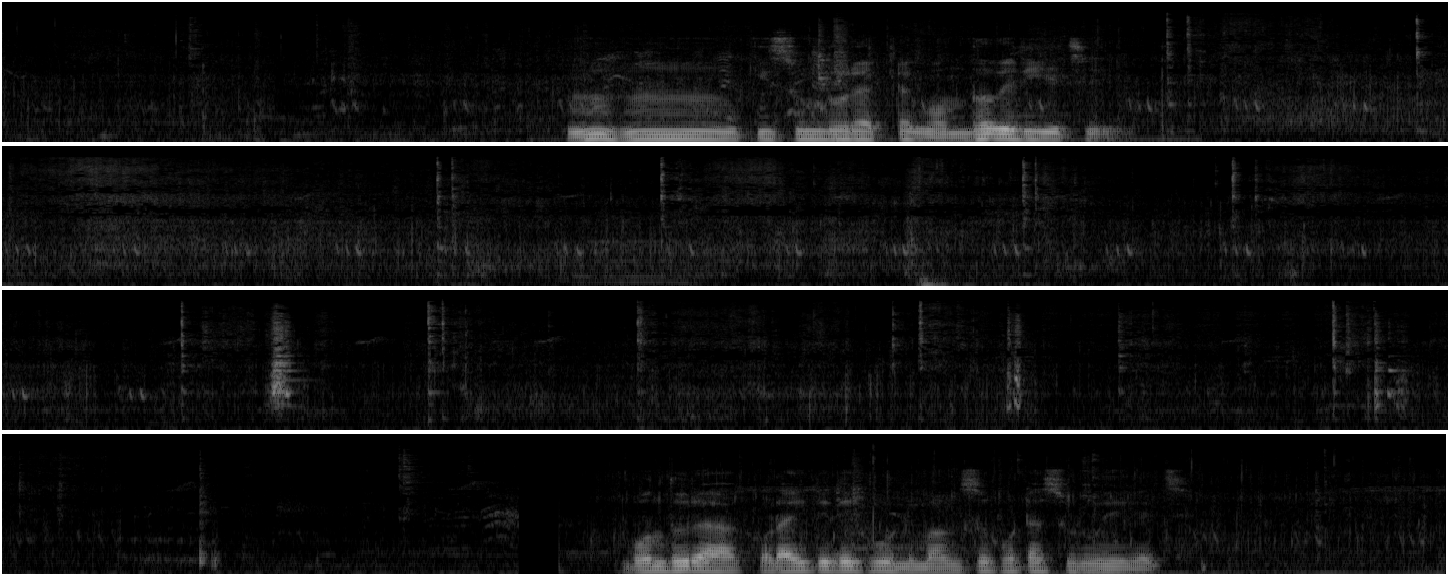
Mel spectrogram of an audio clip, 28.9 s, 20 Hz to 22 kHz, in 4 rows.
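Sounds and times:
curry sizzling: 0.0s - 28.9s
metal spatula scraping a pan: 3.6s - 14.4s, 15.2s - 22.6s.

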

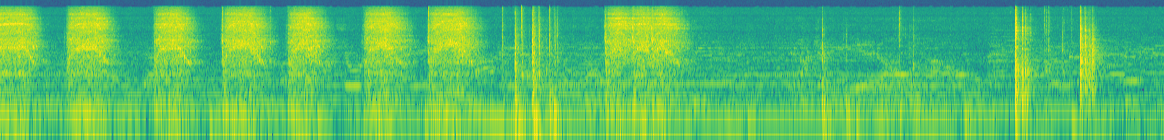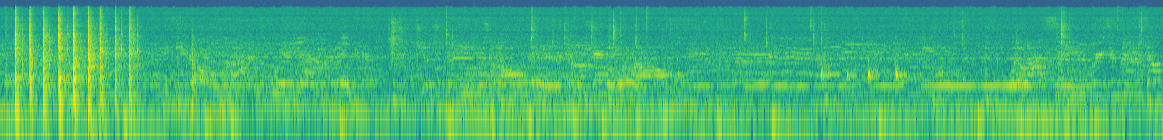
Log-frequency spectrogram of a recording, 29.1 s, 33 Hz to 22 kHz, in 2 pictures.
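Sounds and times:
electric food chopper whirring: 0.0s - 1.4s
background music: 0.0s - 29.0s.

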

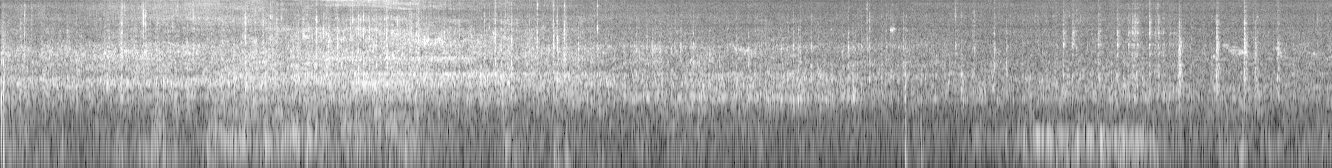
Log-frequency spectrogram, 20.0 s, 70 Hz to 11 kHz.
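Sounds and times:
small clicks of wheels on track: 0.0s - 19.9s
model train motor whirring: 0.3s - 14.4s.

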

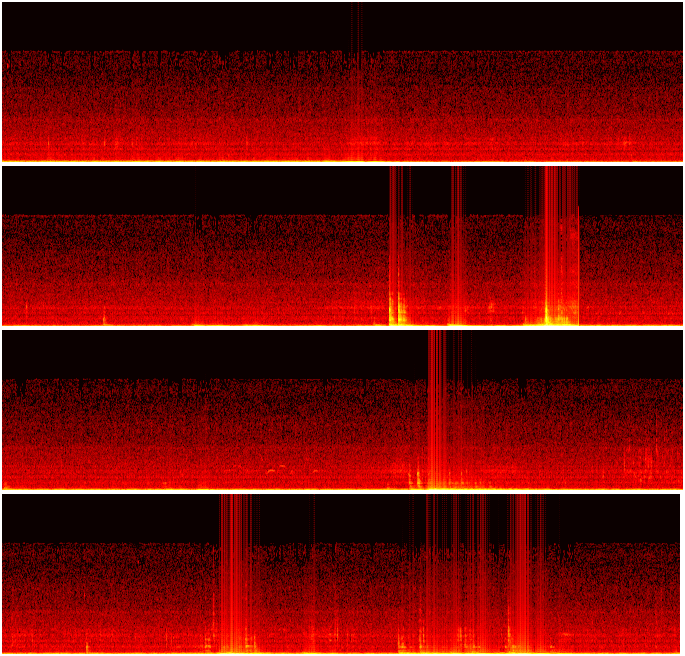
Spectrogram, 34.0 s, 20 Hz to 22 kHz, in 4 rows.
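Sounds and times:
steady low rumble: 0.0s - 34.0s
knocks and thumps on a boat: 10.9s - 11.9s, 13.0s - 15.8s, 17.0s - 17.3s, 21.8s - 23.8s, 27.6s - 33.0s.

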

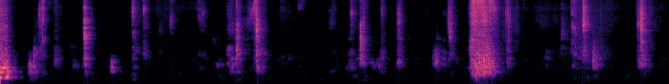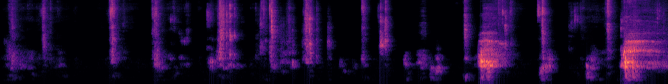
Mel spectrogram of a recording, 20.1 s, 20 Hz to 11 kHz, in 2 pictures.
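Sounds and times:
crisp chewing: 11.6s - 16.4s.

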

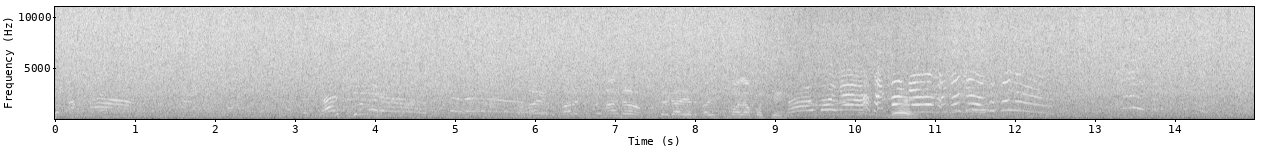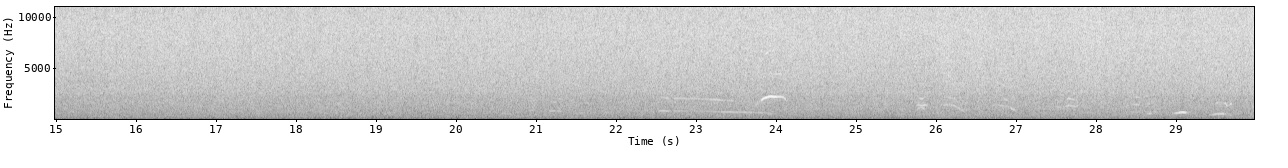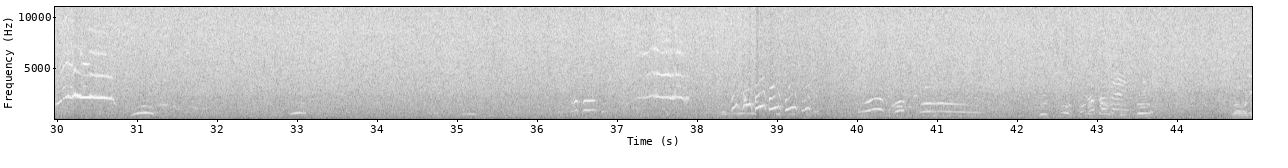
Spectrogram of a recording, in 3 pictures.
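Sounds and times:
waterfall rushing over rock: 0.0s - 44.9s
people crying out: 28.5s - 31.5s, 36.3s - 41.7s.

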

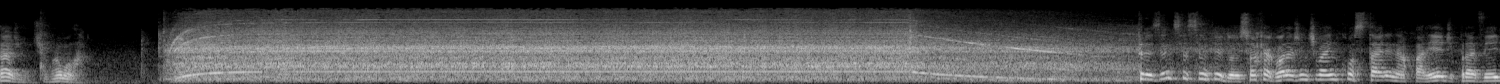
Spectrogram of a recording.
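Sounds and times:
handheld vacuum cleaner whining: 1.6s - 12.7s.

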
